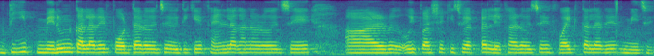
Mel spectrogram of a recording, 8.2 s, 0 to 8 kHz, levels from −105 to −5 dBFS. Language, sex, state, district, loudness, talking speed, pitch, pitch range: Bengali, female, Jharkhand, Jamtara, -15 LUFS, 140 wpm, 190 Hz, 185-195 Hz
